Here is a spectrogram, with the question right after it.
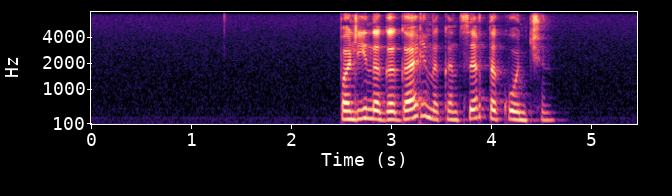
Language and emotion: Russian, neutral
